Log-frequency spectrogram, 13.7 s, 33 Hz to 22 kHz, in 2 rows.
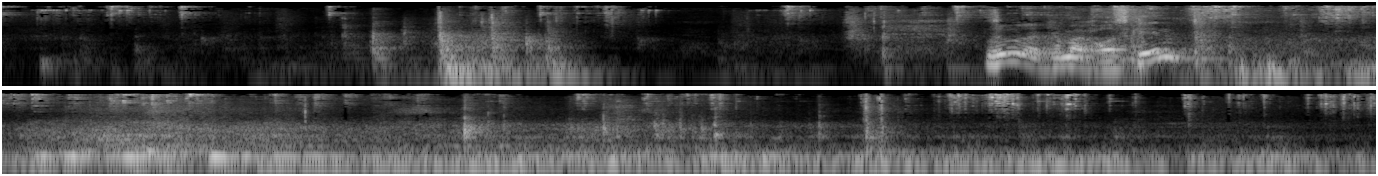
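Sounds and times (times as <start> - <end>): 
bunch of keys jangling: 0.0 - 13.7
speech: 4.9 - 6.2
steady low rumble: 6.1 - 13.7.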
